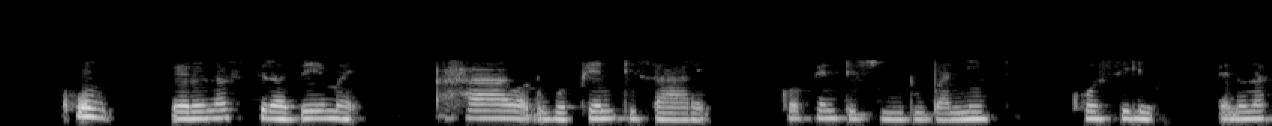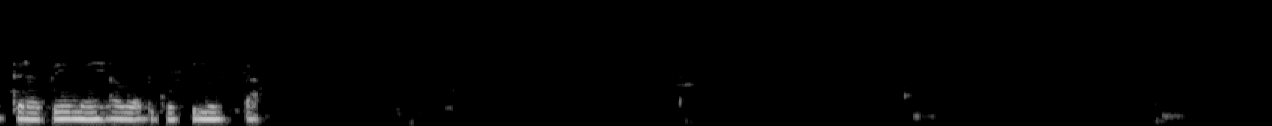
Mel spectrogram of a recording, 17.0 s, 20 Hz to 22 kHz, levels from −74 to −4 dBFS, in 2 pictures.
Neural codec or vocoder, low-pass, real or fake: none; 3.6 kHz; real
